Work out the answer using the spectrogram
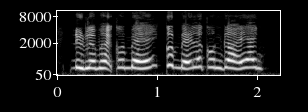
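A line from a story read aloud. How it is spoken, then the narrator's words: Desperate scream. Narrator (Vietnamese): trong lúc khẩn cấp Nam Cung Vũ Nhi gào to lên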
